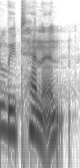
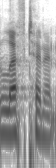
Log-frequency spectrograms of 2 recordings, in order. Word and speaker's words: lieutenant: So I say lieutenant. Whereas I say lieutenant. And they're actually the same word. Yeah, I recently learnt that they're spelled the same. But they are the same word. Yeah, I know. It's just different. So I think lieutenant is the British and lieutenant is the American.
